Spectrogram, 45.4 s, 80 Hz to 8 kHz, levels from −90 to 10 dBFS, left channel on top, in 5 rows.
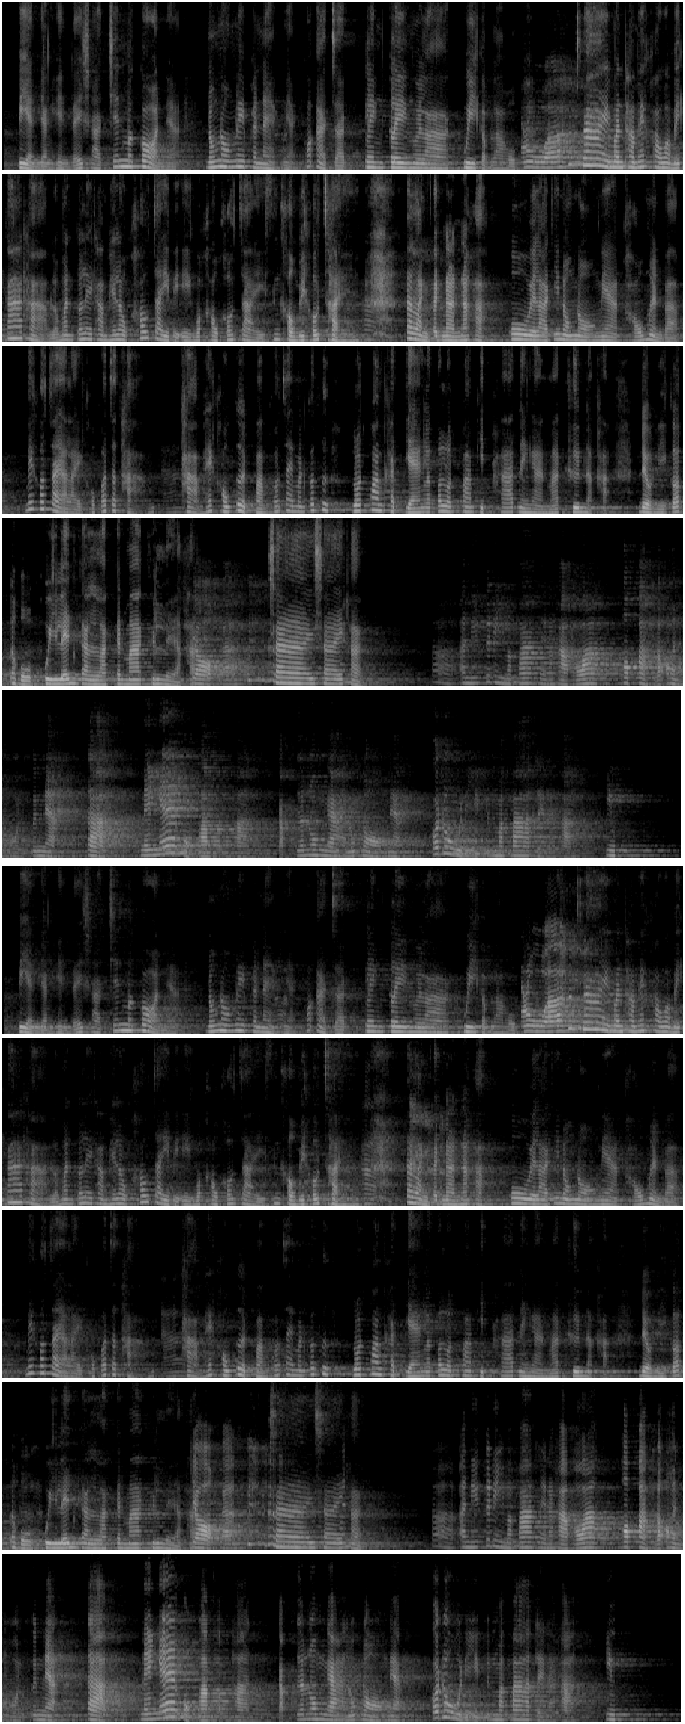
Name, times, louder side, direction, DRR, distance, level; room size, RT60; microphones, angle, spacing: voice 1, 0.2-2.4 2.7-4.6 4.8-6.8 7.7-15.5 15.8-18.1 18.5-20.2 20.5-22.5 22.8-24.4 24.8-26.2 26.6-29.8 30.8-32.1, left 3 dB, 85° left, 16 dB, 0.8 m, -34 dB
voice 2, 6.9-7.8 13.9-14.1 14.5-14.8 20.3-20.7 29.8-31.0 31.7-32.0 33.0-35.2 35.5-37.0 37.4-37.7 38.1-41.6 42.0-43.9 44.4-44.5, right 3 dB, 80° right, 6 dB, 1.8 m, -36 dB
30.0 x 25.5 x 7.1 m, 2.4 s
head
